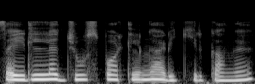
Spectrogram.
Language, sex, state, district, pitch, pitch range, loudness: Tamil, female, Tamil Nadu, Nilgiris, 220 Hz, 200-225 Hz, -14 LUFS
